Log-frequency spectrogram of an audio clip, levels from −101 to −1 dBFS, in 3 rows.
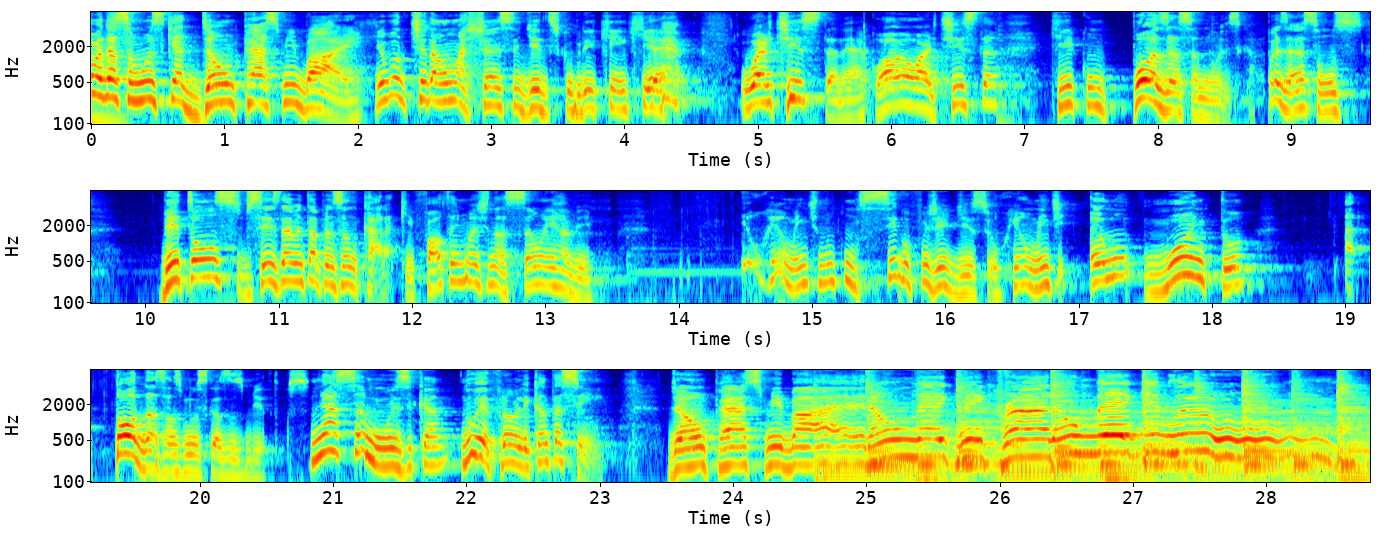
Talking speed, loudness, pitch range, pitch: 170 wpm, -24 LUFS, 185-260 Hz, 215 Hz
